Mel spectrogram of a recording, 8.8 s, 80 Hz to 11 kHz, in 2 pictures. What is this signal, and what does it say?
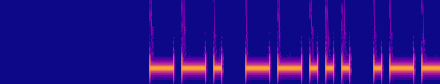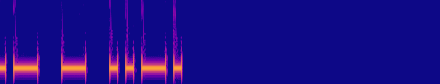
Morse code, heard as a keyed tone, about 15 wpm, 700 Hz. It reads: G7JTF
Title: DXCC-100 Call Signs - 5 Characters - Repeated 3x - 15wpm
